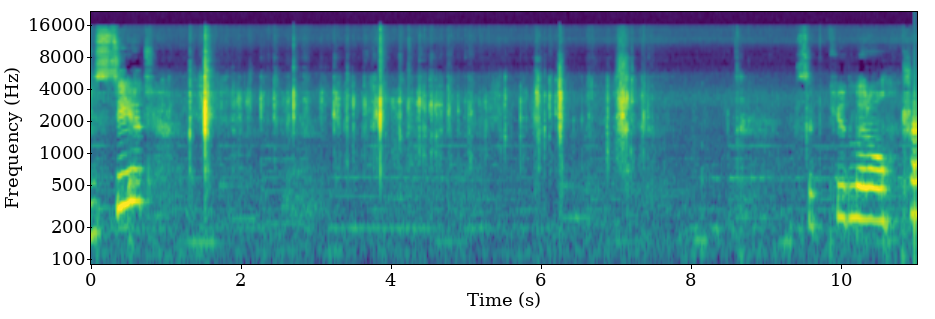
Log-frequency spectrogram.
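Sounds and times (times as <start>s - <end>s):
packaging snaps: 1.3s - 7.5s
packaging crinkling and crackling: 1.4s - 7.6s.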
